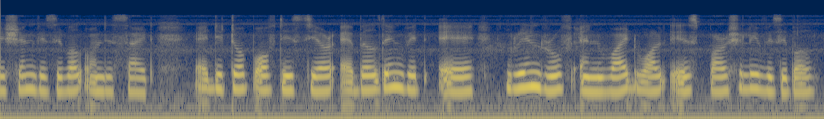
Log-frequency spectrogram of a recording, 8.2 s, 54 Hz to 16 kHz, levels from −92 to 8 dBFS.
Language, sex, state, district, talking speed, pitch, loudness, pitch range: English, female, Nagaland, Kohima, 165 wpm, 210 Hz, -17 LUFS, 200-225 Hz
